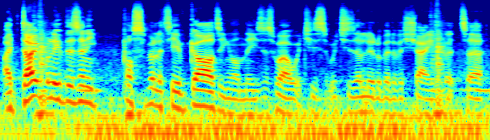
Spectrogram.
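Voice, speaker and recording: A man's voice: fairly low pitch, quick pace, noisy background. A middle-aged English man with a cold, sniffling, casually commenting as he plays a train game, often repeating words. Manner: chatty, relaxed, repeats words. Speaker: train sim streamer.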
